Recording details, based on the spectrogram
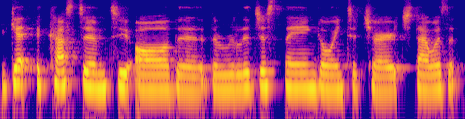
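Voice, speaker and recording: A woman's voice: on the low side, fairly even intonation, measured pace. A woman in her thirties from Quebec with a Quebec French accent, a native French speaker, earnestly telling her story as an interview guest. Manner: earnest, chains thoughts with "so" and "like". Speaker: guest, author and coach. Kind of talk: conversational interview.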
